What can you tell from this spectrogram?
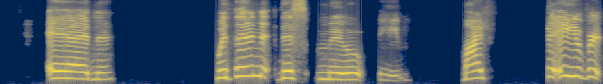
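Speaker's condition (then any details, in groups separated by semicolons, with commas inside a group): Stuttering; stutters every day, speaking is hard; prolonged sounds, blocks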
